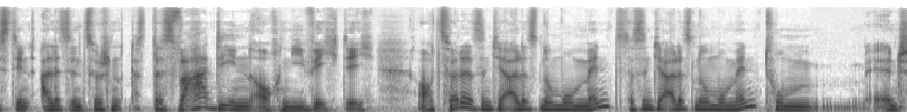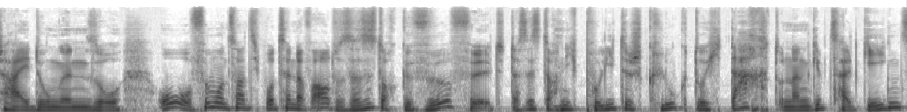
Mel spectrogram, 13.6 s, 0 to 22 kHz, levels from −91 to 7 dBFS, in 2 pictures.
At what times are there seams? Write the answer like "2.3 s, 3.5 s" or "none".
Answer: 0.9 s, 3.3 s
